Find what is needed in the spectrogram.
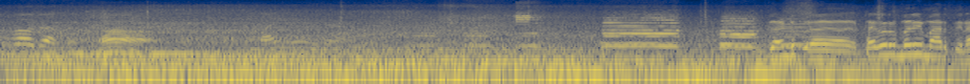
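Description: A truck passing close with a steady low engine rumble, and a vehicle horn sounding one steady tone for about a second after the midpoint, then a shorter toot. Short rising-and-falling voice calls come near the start and again near the end.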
